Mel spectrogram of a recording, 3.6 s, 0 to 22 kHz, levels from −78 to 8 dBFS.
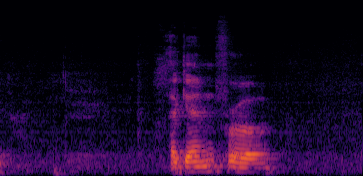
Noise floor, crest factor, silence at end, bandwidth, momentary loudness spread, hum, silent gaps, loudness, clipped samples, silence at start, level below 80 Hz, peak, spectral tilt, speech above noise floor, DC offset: -53 dBFS; 20 dB; 0.85 s; over 20 kHz; 25 LU; none; none; -28 LUFS; under 0.1%; 0 s; -66 dBFS; -10 dBFS; -5 dB/octave; 27 dB; under 0.1%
